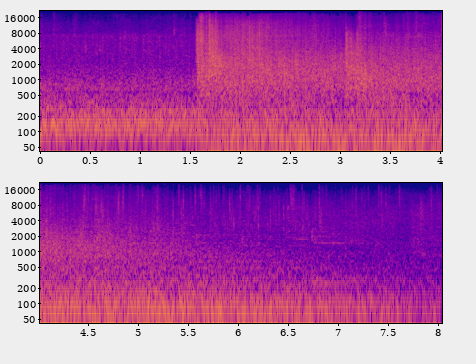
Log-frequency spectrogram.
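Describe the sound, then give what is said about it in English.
A remotely detonated bomb explodes on a ship: a loud, continuous roaring blast with a sudden sharp burst that swells the roar, which then rumbles on before easing slightly at the end. “Your friend put the bomb on Combeck's ship. If he hadn't tried to kill us, he would have survived.”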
